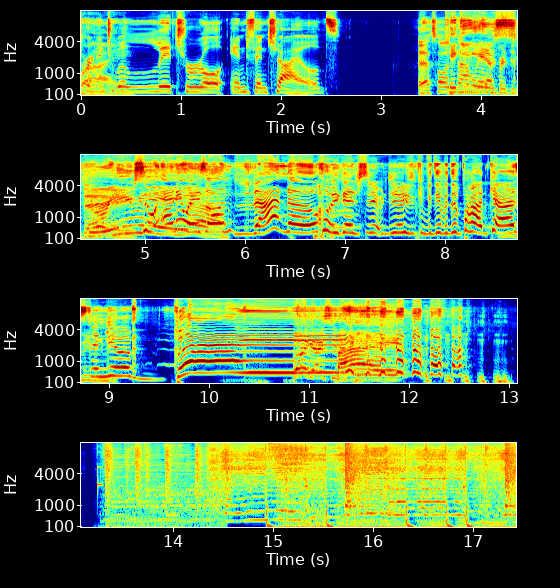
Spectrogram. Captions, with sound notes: turn into a literal infant child. - That's all the time we have for today. - So anyways, on that note, the podcast, and yeah, bye! - By guys, see you- - Bye! (all laugh) (upbeat music)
